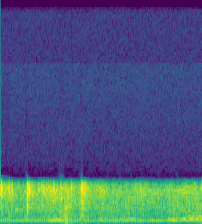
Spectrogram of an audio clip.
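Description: Steady hiss with a low, constant hum and a few faint ticks from a TV set's speaker during a pause in speech, the noise of a weak, distant analog TV broadcast.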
